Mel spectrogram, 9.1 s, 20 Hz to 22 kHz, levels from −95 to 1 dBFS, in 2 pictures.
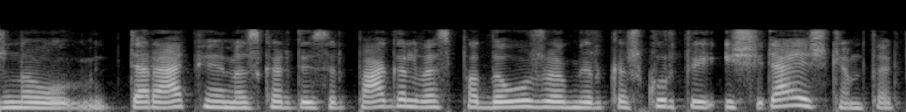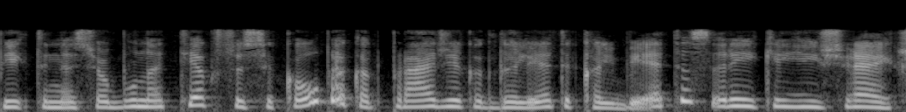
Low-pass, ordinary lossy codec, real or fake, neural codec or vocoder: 7.2 kHz; MP3, 48 kbps; fake; codec, 16 kHz, 2 kbps, FunCodec, trained on LibriTTS, 25 frames a second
